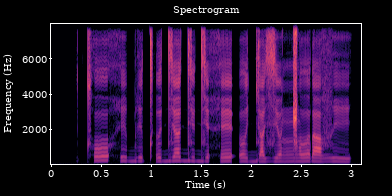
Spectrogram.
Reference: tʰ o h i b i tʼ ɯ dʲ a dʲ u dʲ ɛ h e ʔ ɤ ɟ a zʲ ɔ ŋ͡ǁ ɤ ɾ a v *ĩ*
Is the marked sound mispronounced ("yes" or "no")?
yes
